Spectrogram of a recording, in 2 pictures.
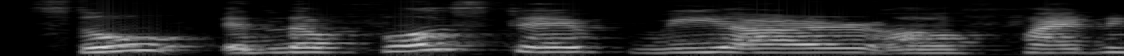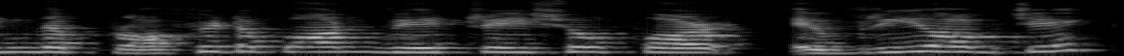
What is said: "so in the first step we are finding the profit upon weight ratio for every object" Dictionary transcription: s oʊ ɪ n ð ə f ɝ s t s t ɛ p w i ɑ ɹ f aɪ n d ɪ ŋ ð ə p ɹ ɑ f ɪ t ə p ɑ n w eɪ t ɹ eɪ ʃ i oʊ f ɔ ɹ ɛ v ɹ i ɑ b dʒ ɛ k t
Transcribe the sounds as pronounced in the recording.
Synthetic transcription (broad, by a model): s oʊ ɪ n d ə f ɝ t s t ɛ p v i ɑ ɹ f aɪ n d ɪ ŋ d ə p ɹ ɑ f ɪ t ə p ɑ n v eɪ t ɹ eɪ ʃ oʊ f ɔ ɹ ɛ v ɹ i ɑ b dʒ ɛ k t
